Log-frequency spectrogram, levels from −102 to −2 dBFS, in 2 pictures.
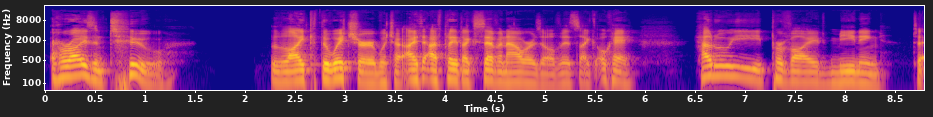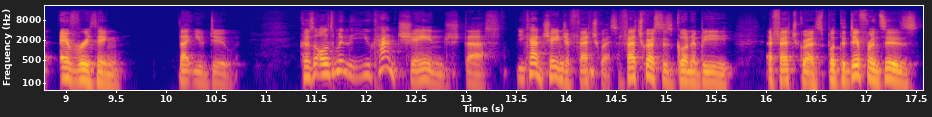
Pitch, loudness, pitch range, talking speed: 125 Hz, -21 LUFS, 110-150 Hz, 180 wpm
